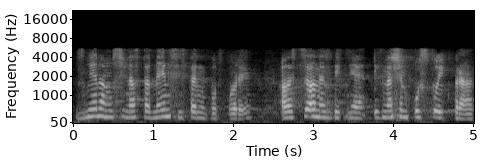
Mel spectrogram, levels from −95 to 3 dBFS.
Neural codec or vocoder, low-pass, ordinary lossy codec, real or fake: codec, 44.1 kHz, 2.6 kbps, SNAC; 5.4 kHz; none; fake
